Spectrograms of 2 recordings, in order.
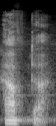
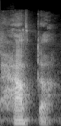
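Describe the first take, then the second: First: The words are reduced into one short word. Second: The same.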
